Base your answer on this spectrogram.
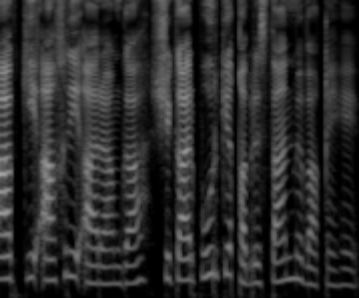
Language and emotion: Urdu, neutral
